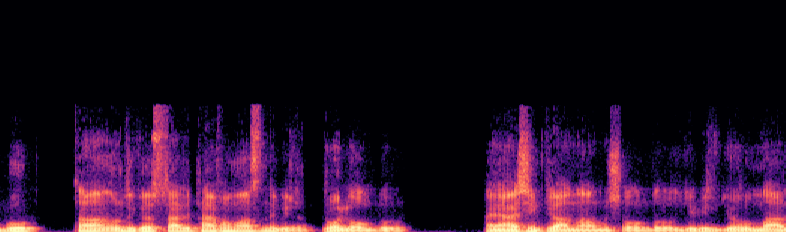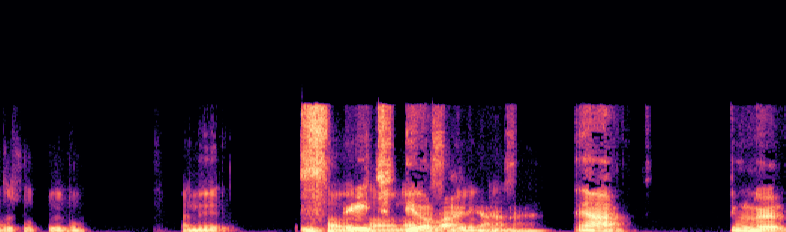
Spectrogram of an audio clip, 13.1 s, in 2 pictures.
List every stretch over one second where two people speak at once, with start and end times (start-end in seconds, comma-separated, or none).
9.1-10.8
